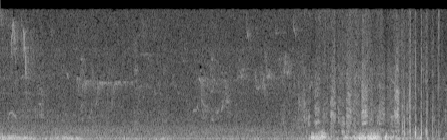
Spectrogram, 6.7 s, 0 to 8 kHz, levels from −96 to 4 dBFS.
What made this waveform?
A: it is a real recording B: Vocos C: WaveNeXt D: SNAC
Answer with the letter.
A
